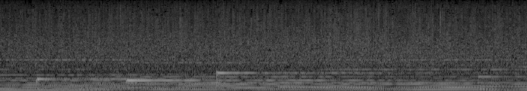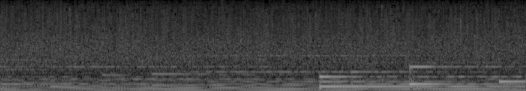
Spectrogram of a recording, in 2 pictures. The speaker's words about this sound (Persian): صدای بارون روی برگ ها و صدای پرندگان براتون دلنشینه و از اون غرق در شادی میشید. طراوت بارون، بوی خوش خاک رو تنفس کنید.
